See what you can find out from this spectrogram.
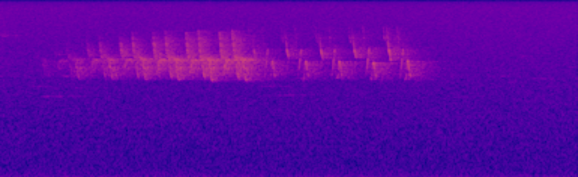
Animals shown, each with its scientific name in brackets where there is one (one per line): Ovenbird (Seiurus aurocapilla)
